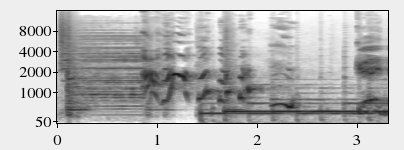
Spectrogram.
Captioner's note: giggling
